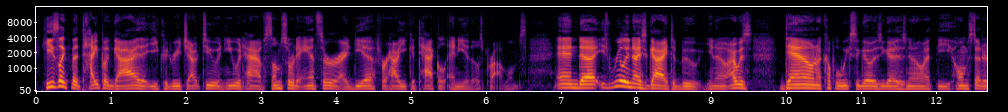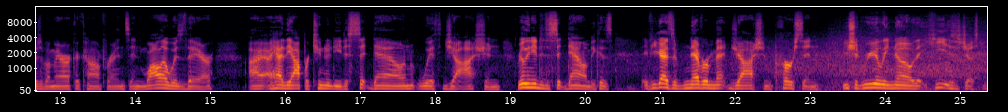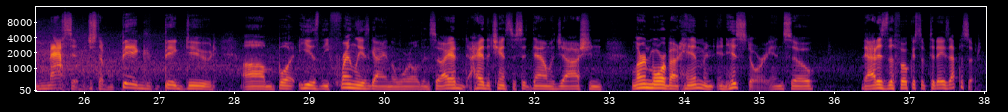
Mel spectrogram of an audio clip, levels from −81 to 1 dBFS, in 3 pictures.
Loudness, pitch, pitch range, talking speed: -25 LUFS, 120 Hz, 110-140 Hz, 230 wpm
